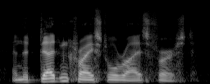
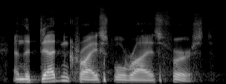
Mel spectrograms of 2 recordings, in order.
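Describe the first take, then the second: Both takes have the same delivery.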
